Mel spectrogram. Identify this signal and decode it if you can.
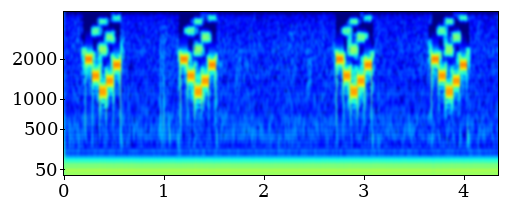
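Five-tone selective call (ZVEI), heard as quick runs of five tones, tones of about 70 ms. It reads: 85247 85247 85247 85247
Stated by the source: ZVEI five-tone selective call received on SDR, address 85218.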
